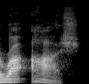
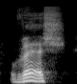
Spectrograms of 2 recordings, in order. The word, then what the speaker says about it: resh: is the ancient hebrew this is the rash and the israeli language is pronounced right and this is it over on the side here i don't have the connector here but it's rash right and then when we see over here we see that it means head top rank beginning then we see the numerical value is 200. so again in the israeli language is resh and it means head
